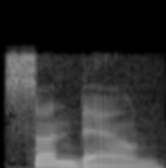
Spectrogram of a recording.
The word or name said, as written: sundown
